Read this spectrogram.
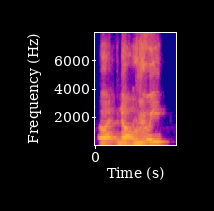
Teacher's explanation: a combination of the R and the L sound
